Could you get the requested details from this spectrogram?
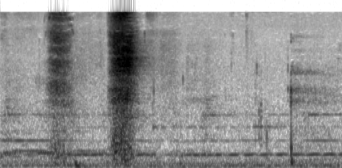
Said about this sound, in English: Sorry for sniffing a lot, guys. It's my allergies.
